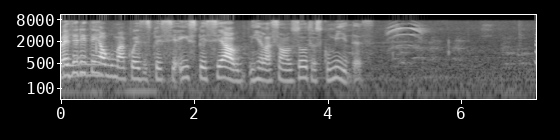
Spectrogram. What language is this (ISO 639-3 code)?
por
